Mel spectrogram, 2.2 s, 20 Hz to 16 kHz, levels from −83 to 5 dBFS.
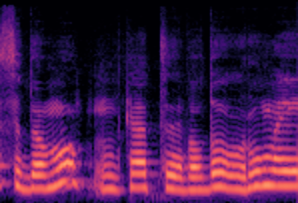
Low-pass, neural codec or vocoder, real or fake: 14.4 kHz; codec, 32 kHz, 1.9 kbps, SNAC; fake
